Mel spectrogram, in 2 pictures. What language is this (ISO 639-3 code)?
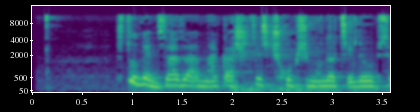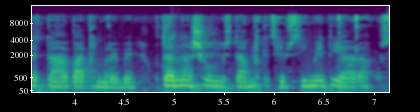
kat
